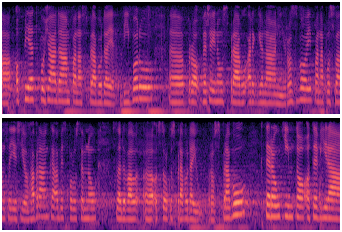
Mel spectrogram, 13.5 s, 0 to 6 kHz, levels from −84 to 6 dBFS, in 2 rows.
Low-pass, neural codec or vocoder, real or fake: 5.4 kHz; none; real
